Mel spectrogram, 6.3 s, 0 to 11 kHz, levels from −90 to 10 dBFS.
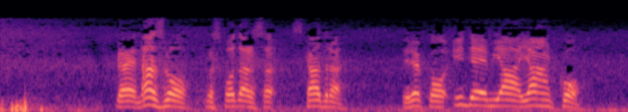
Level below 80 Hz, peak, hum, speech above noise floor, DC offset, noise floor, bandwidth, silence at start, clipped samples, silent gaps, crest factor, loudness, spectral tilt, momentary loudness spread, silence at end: -34 dBFS; -2 dBFS; none; 22 dB; under 0.1%; -38 dBFS; 6.4 kHz; 0 s; under 0.1%; none; 18 dB; -18 LUFS; -8 dB/octave; 12 LU; 0 s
